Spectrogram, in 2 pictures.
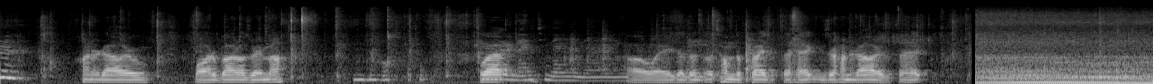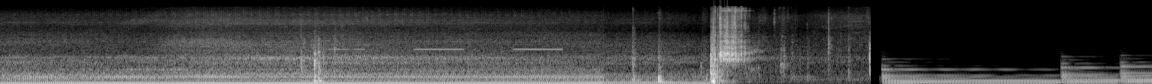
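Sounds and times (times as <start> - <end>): car engine running: 9.8 - 19.0.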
